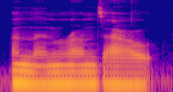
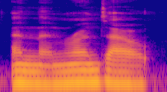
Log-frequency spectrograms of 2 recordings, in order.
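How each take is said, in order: Both takes have the same delivery.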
